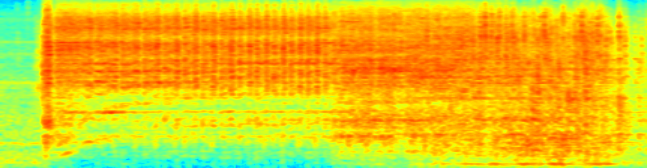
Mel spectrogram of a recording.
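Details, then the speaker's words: ETQ diesel engine after the injector was refitted, oil level full: whirring starter with a couple of brief low thumps, then it dies away; kicks but won't start after about ten tries, owner suspects lack of heat. "it kicks a couple times but it just won't [Music] go pretty frustrating"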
